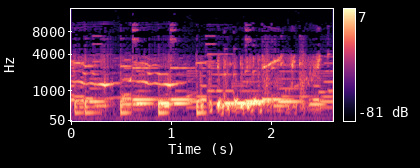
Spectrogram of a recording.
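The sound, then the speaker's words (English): A talking cat toy, its volume turned up, meows repeatedly in quick, fairly loud electronic bursts, with a longer warbling meow near the end. No one is talking. “The cat says rate me”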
